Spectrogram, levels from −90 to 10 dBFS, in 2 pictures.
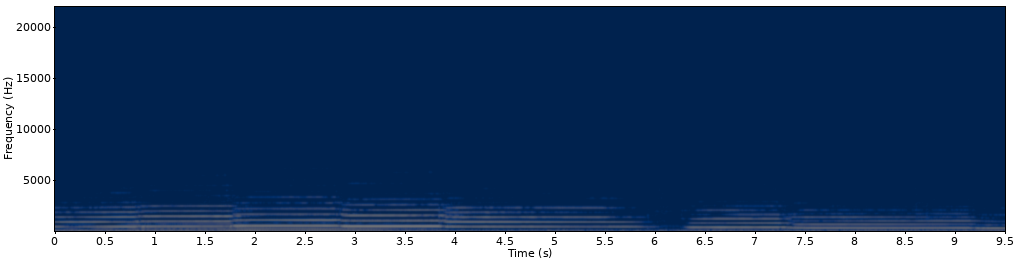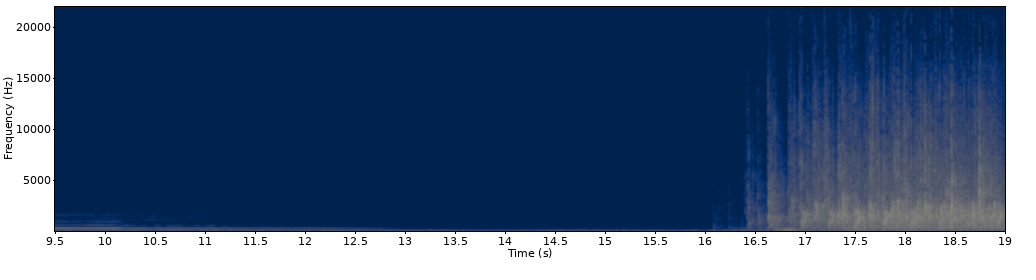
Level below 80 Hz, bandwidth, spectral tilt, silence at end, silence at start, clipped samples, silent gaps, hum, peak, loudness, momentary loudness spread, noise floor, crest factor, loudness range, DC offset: -64 dBFS; over 20 kHz; -1.5 dB/octave; 0 s; 0 s; under 0.1%; none; none; -10 dBFS; -35 LUFS; 26 LU; -67 dBFS; 32 dB; 23 LU; under 0.1%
